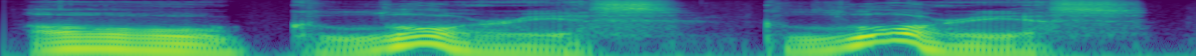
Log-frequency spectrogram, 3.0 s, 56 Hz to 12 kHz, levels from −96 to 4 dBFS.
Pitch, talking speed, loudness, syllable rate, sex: 105 Hz, 60 wpm, -17 LUFS, 2.0 syllables/s, male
